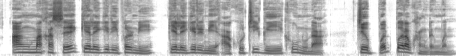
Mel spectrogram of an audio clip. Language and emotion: Bodo, disgusted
